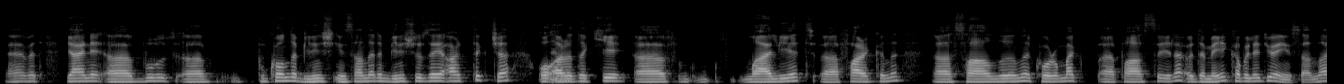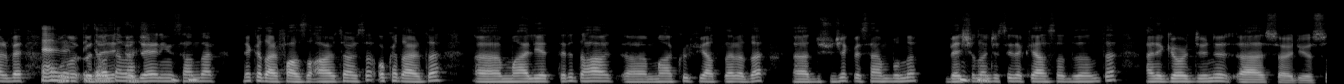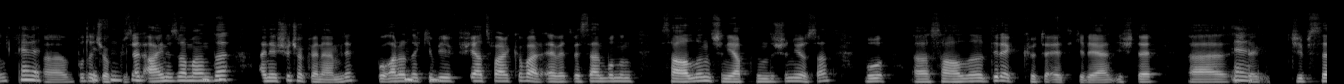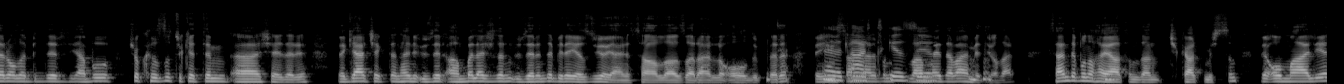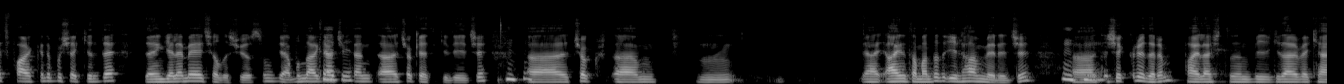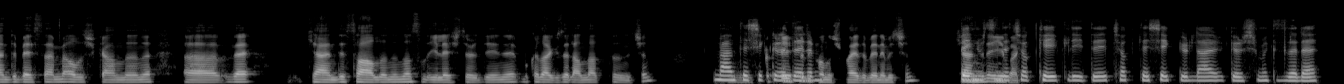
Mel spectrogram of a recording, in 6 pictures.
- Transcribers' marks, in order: unintelligible speech; other background noise; giggle; unintelligible speech; unintelligible speech; tapping
- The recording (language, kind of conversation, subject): Turkish, podcast, Sade ve yerel beslenme alışkanlığını nasıl benimseyebiliriz?
- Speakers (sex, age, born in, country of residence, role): female, 40-44, Turkey, Spain, guest; male, 30-34, Turkey, Germany, host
